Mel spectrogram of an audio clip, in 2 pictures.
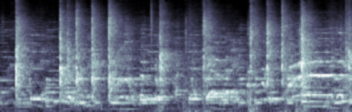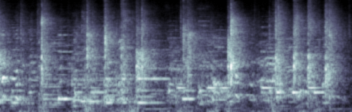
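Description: Lively dance music with hand clapping and foot taps on a wooden stage floor, the sharp claps coming quickly and in time with the tune.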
